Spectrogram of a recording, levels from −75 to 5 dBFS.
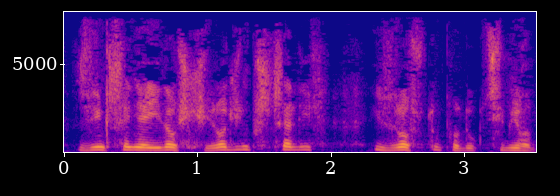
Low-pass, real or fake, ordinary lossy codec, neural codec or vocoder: none; real; none; none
